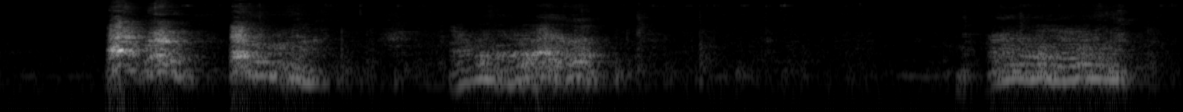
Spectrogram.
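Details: Wheaten female Scottish Terrier reacting to a fake Scottie, apparently taking it for another dog: two sharp harsh barks in quick succession, then a longer growling bark and a final growly bark after a pause; quiet indoors.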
